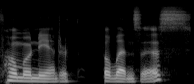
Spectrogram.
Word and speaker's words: Homo neanderthalensis: So he is not the type specimen of Homo neanderthalensis.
